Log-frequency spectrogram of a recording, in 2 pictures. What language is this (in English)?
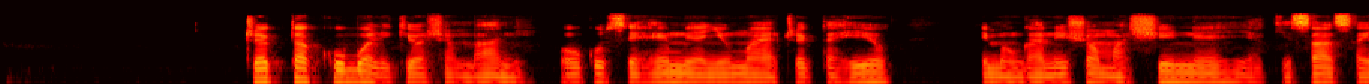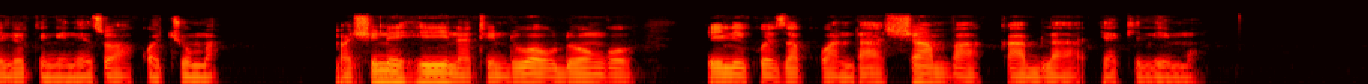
Swahili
